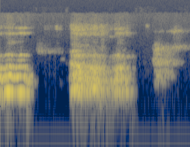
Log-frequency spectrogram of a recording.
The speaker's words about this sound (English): I'll say that I thought maybe the dog was just disagreeing with you.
